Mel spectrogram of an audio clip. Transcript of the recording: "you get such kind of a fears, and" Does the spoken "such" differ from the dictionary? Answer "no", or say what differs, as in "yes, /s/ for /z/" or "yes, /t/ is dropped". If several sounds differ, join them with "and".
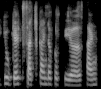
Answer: no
